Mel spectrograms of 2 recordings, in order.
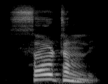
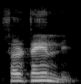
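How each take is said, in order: First: सर्टेनली as SUR-tn-lee, middle vowel dropped; corrected pronunciation. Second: सर्टेनली as sur-TEN-lee, middle vowel voiced; wrong pronunciation. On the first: Teacher fixing the mistake, सर्टेनली with reduced 'tn'. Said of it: "उसको नहीं बोलेंगे". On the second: Teacher repeating the usual mistake, सर्टेनली with full 'ten'. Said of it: "तो वो भी गलत हो गया". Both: Shown as a demonstration.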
